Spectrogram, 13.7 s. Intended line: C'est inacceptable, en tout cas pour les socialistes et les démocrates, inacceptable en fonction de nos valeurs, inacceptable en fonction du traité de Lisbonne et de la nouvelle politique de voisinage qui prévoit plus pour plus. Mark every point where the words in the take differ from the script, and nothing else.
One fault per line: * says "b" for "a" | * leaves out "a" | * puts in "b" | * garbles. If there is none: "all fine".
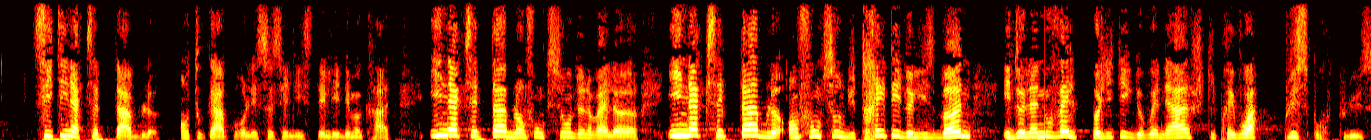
all fine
